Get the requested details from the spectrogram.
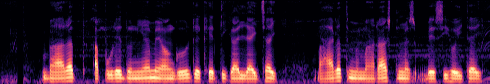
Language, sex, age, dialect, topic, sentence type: Magahi, male, 31-35, Western, agriculture, statement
